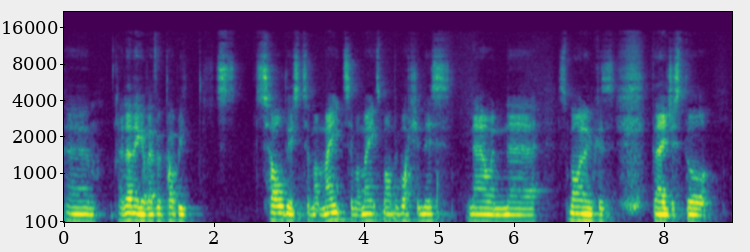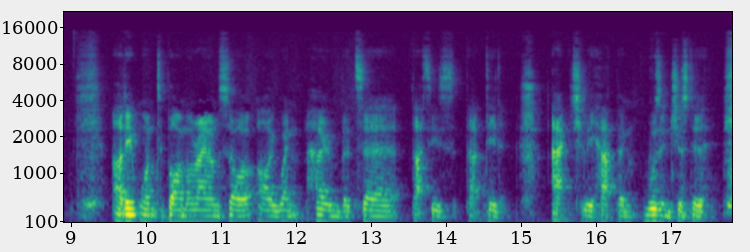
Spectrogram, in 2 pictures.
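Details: Adult man with a stammer that includes silent blocks and repetitions: stuttering (stammering)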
